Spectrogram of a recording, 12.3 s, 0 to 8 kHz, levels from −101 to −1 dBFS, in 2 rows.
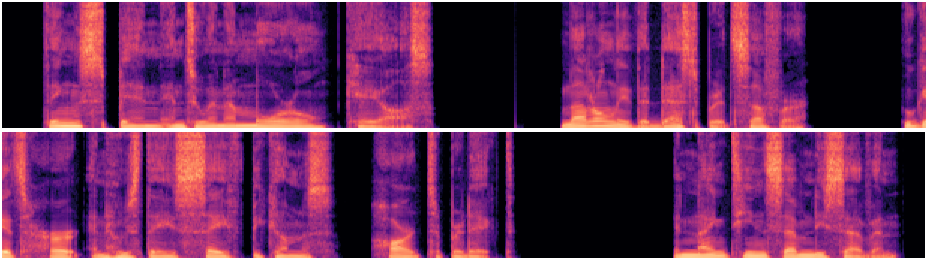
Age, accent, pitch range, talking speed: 30-49, American, 75-110 Hz, 115 wpm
